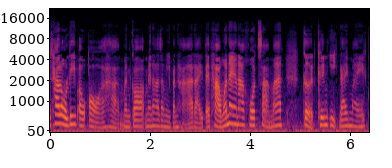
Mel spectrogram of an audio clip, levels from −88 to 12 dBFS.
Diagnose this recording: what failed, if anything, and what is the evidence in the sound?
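The failure is at the codec stage: the recording was likely passed through HE-AAC compression, and the treble damage, audible across the whole speech clip, fits a low bitrate of around 24 kbps. Only the lower spectrum carries real coded detail; the upper band is synthesised by copying lower bands upward and shaping them with a coarse envelope. The top stays bright but inauthentic, its harmonics misaligned with those below, so s sounds come out gritty, metallic and lispy.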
